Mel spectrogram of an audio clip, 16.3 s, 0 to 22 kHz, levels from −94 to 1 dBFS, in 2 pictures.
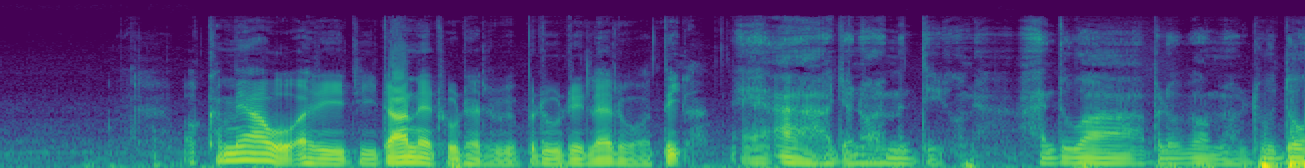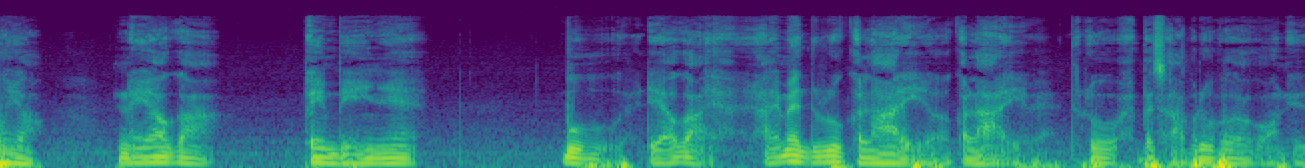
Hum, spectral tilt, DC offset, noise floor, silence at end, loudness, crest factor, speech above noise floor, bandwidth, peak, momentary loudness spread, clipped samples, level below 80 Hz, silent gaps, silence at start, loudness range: none; -7.5 dB/octave; under 0.1%; -46 dBFS; 0 s; -18 LUFS; 16 dB; 29 dB; 15 kHz; 0 dBFS; 16 LU; under 0.1%; -24 dBFS; none; 0.55 s; 6 LU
